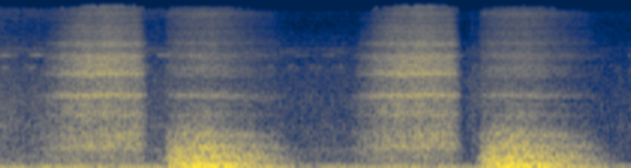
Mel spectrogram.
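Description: Two slow, deliberate breaths, each a long airy inhale followed by a heavier, rougher exhale. The cycles come in an even, unhurried rhythm with no speech.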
